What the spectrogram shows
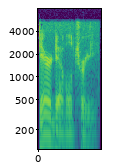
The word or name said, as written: daredeviltry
